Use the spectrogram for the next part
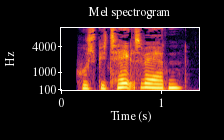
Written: hospitalsverden

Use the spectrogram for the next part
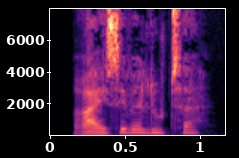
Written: rejsevaluta

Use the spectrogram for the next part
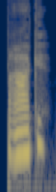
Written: brak

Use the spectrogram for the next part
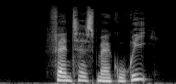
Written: FANTASMAGORIERNE

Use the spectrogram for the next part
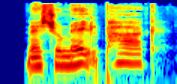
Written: nationalpark

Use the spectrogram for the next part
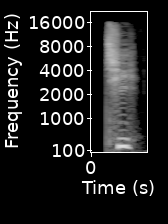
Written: thi

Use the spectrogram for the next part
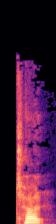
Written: tolv

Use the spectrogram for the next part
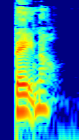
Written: daner

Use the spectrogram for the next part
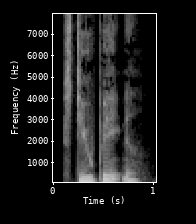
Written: stivbenet

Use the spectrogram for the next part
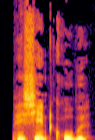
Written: patientgruppe

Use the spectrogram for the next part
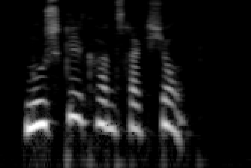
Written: muskelkontraktion

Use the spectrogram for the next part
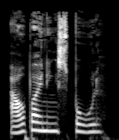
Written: afbøjningsspole

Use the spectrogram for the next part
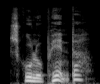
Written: skolopender

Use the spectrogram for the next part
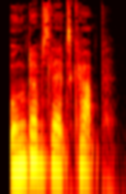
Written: ungdomslandskamp

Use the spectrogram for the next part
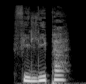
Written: filippa

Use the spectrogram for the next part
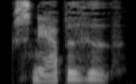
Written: snerpethed

